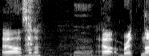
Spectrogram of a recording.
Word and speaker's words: Breton: Eh, det er eh, så er det Bretton, eller Breton. Hvordan uttaler man dette her? Bretton, ja.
